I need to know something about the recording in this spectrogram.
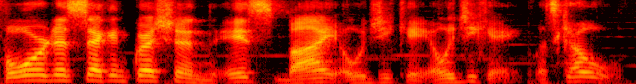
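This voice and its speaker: Guy casting a game tourney live, lotsa um and uh, hyped, soft music under it. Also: medium pitch, brisk, breathy edge. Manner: energetic, laughs often, many fillers. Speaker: esports caster. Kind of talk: live esports casting and trivia hosting.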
